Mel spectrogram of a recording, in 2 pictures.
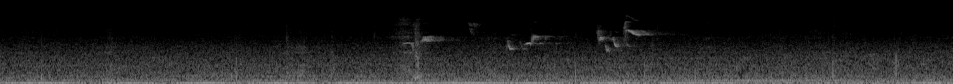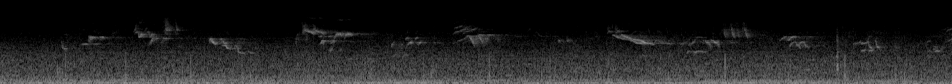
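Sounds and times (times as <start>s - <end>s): steady low hum: 0.0s - 19.0s
small birds chirping: 3.9s - 7.2s, 10.0s - 19.0s.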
